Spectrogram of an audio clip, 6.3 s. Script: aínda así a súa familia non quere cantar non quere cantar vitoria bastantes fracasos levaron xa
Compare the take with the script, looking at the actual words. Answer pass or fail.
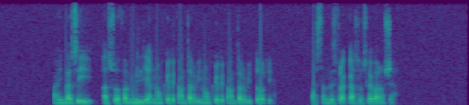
pass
